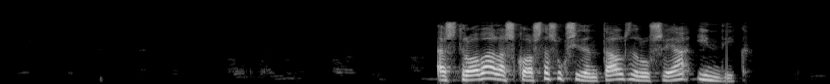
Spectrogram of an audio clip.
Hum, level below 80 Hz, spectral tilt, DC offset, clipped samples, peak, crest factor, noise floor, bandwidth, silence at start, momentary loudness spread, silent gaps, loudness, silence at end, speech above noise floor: none; -64 dBFS; -4 dB/octave; under 0.1%; under 0.1%; -2 dBFS; 18 dB; -61 dBFS; 7.8 kHz; 4.35 s; 11 LU; none; -16 LUFS; 0.85 s; 45 dB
